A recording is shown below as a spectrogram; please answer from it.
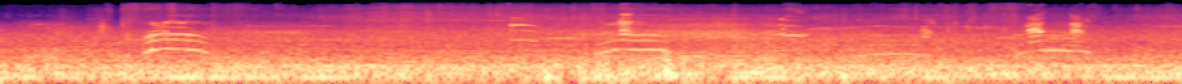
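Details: A family of pet kittens calling as they look for their mother: repeated arched meows, some lower and drawn out, others high and brief, every second or two above a continuous low rumble.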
